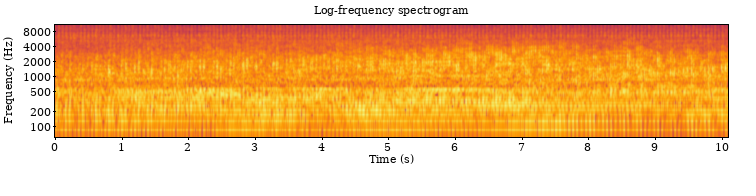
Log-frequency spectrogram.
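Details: Muncaster table steam engine on a 3-inch firetube boiler: fast, even chuffing beat near three per second with a steady hiss; runs smoothly at speed.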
